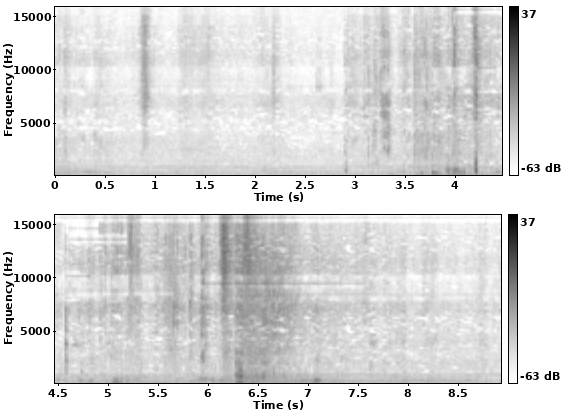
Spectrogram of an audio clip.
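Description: Pigeons coo softly and intermittently over low background rustle, with a few soft calls and pattering sounds clustered in the second half, fairly quiet and close.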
